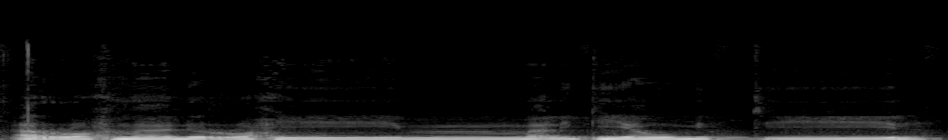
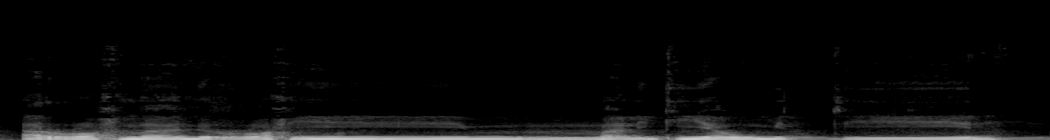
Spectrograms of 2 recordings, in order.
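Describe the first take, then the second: First: The merged m is held for two counts. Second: The merged m is held for four counts. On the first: "jika dua harokat" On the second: "Jika empat harokat"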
